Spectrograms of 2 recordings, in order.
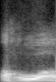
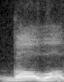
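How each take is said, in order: First: The word begins directly with a vowel. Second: The word begins with a g-like consonant. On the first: This is a dialect pronunciation. "அஹுவா அப்படின்னு சொல்லிட்டு" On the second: This is how it is said in Egypt. "காவா அப்படிங்கிறத ... ப்ரொனன்சியேஷன் பண்ணுவாங்க எஜிப்ட்ல"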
